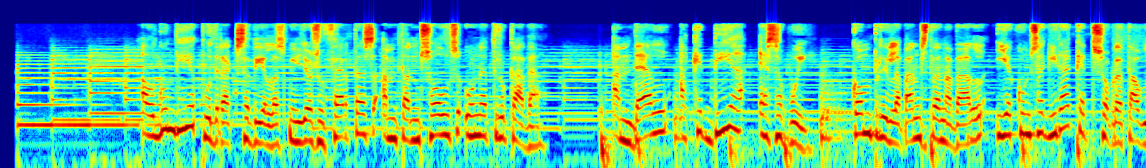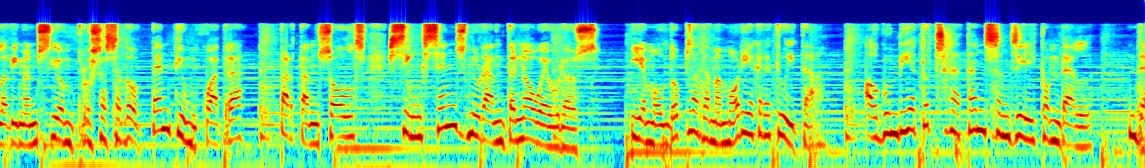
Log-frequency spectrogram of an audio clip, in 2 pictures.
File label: catalan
